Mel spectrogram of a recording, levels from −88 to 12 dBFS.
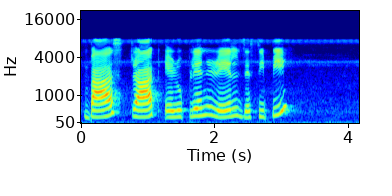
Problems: background sounds at intervals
